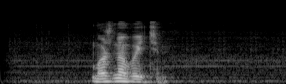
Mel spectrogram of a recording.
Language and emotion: Russian, neutral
